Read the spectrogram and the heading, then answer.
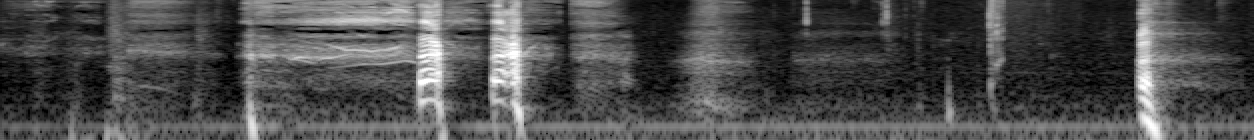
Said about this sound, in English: She's still crunching those chips, so it can't be that scary.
